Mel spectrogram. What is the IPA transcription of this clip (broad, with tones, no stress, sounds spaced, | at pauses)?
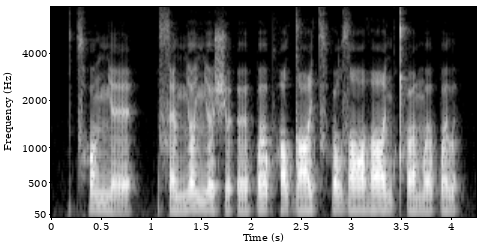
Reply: t͡sʰ ɔ˦ n ɲ ɛː˨ | s æ˨ l ɲ ʌː˦ ɲ əː˨ ʃ ə˨ ʔ əː˨ p ʌː˦ pʰ ɔ˦ l dˤ iː˨˦ t͡sʰ u˦ l zˤ ɛː˦ ðˤ iː˦ n qʰ u˨ ə̯ m ʌː˨ p ʌ˨ l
